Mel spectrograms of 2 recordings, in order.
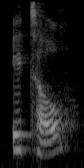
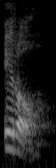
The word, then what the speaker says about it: it'll: how does that sound don't say it'll let's change that t into a fast d and say it'll it'll rain it'll be hot it'll be nice it'll rhymes with the word little we don't say little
